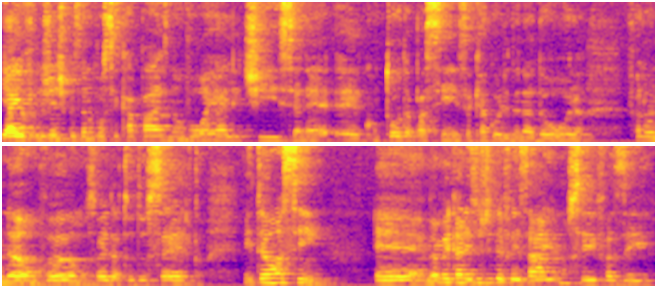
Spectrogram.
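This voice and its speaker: A woman at medium pitch with fairly even intonation and a moderate pace, amid noticeable background noise and audible room echo. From Germany, then Brazil. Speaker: psychologist, book co-author. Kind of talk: podcast interview.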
